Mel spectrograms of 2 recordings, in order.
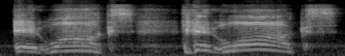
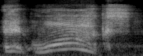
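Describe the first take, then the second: First: Hammed-up high mock fright; mocking repeat. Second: Startled shout. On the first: Uncle mockingly repeats his fake scream to the kids. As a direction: laugh at his own fake terror. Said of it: "he repeated". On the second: Acted. Uncle shouts in fright at the mummy. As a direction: shout it in shock. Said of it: "he shouted".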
